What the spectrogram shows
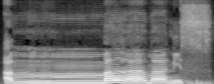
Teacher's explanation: Amma manistagna am ya kita tahan mim bertasdid di sini ghunah musyaddadah tahan dua atau tiga harakat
